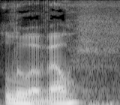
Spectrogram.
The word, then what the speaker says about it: Louisville: Near Louisville, that's how you pronounce it, right? No, Louisville.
